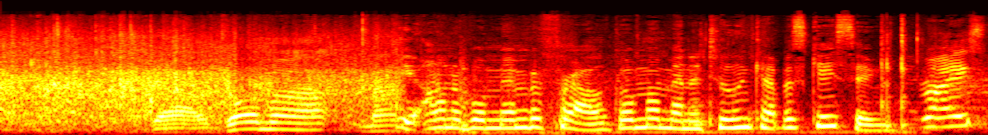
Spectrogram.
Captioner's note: some Applause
